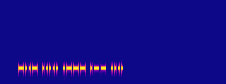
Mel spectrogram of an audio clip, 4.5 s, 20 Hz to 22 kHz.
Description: Morse code, heard as a keyed tone, about 36 wpm, 700 Hz. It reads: X5JWH
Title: Code Groups - 5 Letter:Numbers - 35wpm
